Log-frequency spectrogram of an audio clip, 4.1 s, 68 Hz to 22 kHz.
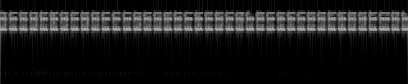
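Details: High, ringing pulsed trill of a long-tailed tree cricket, recorded in 2020, with roughly ten distinct beats per second that keep a steady pitch throughout.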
